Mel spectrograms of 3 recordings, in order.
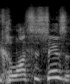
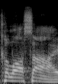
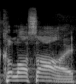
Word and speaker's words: colossi: You mean colossuses? No, it's pronounced colossi. It's plural. The plural is colossi.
